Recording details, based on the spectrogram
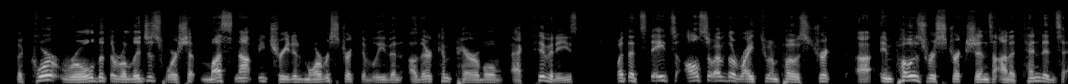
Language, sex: English, male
